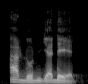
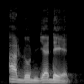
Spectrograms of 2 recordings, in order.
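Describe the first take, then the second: No difference in how they are said.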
